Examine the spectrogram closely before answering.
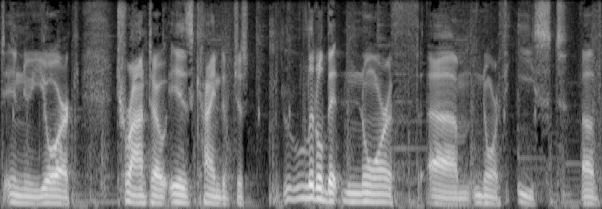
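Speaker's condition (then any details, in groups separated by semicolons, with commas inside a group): No condition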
